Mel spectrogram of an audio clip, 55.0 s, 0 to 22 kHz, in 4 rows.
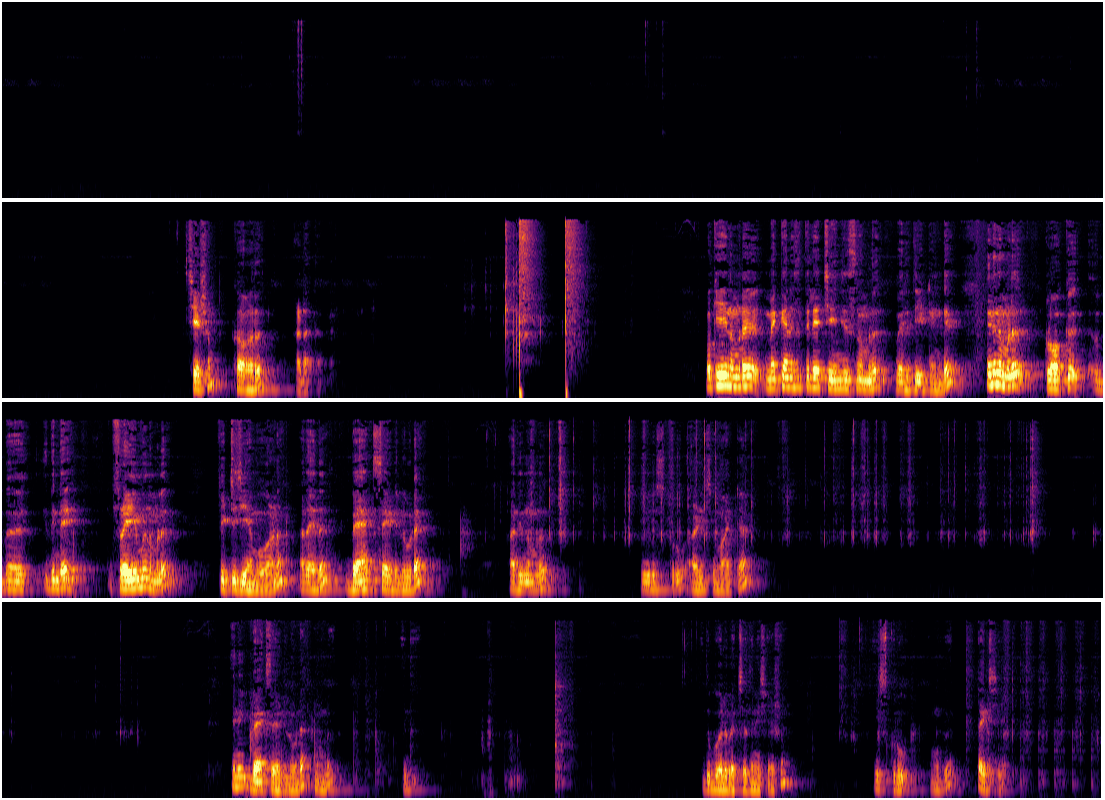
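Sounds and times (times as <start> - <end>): small plastic clicks and scratches: 3.0 - 3.9, 11.8 - 12.3, 33.6 - 43.1, 51.7 - 52.2, 53.3 - 55.0.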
